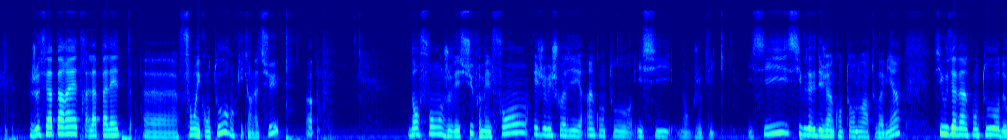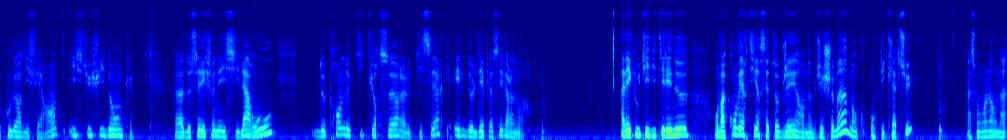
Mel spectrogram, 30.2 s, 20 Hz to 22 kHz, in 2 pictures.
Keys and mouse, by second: 0.8 click, 4.3 click, 6.1 click, 7.0 click, 8.0 click, 9.3 click, 10.9 click, 13.8-16.5 drag, 17.4 click, 18.0 click, 21.9 click, 24.8 click, 28.5 click.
